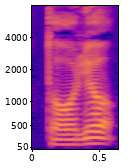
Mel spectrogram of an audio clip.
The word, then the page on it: toofo: Apatani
